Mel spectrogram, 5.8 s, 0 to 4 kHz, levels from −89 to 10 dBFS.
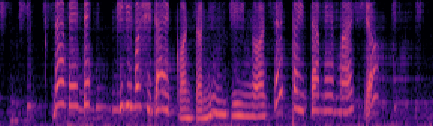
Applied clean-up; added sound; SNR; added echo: neural separator model SepFormer DNS4.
